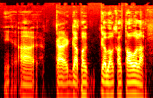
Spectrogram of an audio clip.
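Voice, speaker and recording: A man's voice: low-pitched, level tone, moderate pace, no room sound. A young man telling a horror story in casual chat, rambling and repeating himself.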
